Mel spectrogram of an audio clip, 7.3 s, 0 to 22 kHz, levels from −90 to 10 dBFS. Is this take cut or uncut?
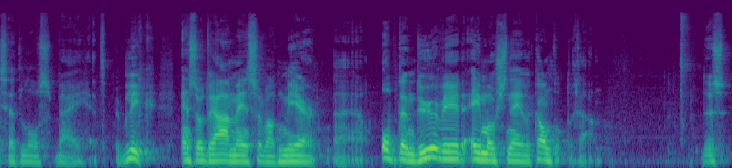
cut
